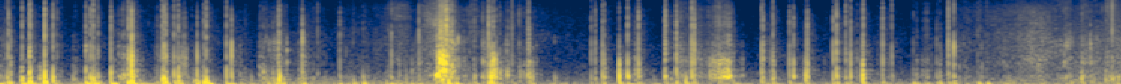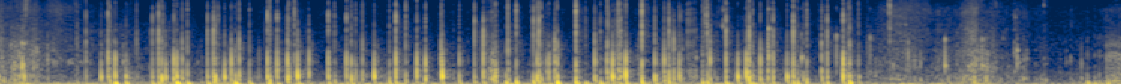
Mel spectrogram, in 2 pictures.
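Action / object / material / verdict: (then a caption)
scrape / coated-fabric cosmetic bag / coated fabric / none. Long dark-painted nails scratch and rub the surface of a hollow, medium pink coated-fabric vanity case with red trim and a handle, held up in both hands. A dense, continuous stream of dry, crinkly scratches and rasping rubs, some sounding like tearing, runs steadily throughout with a low, hollow body beneath. The strokes come in quick, closely packed bursts with a few louder peaks early on.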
